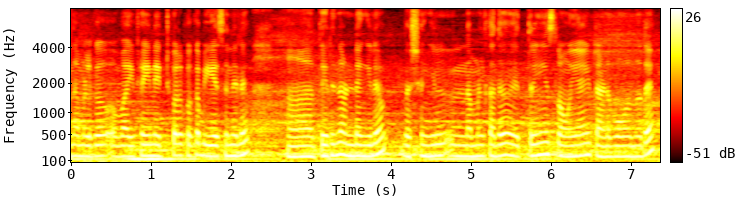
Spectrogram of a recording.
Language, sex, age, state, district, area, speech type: Malayalam, female, 30-45, Kerala, Pathanamthitta, rural, spontaneous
